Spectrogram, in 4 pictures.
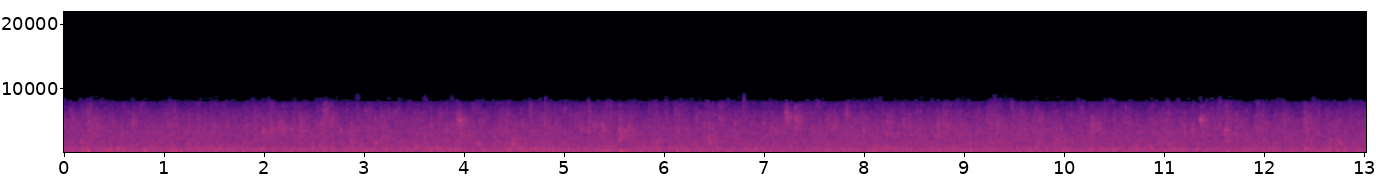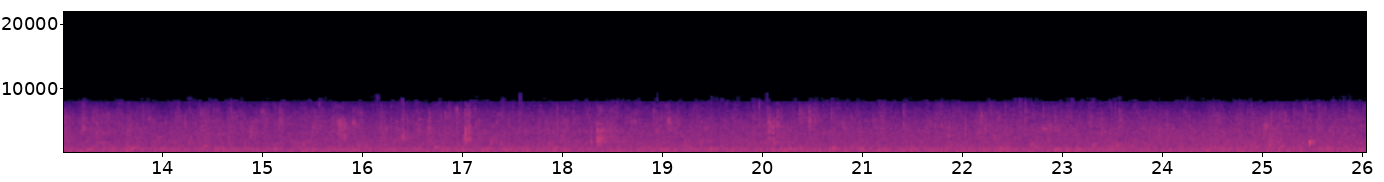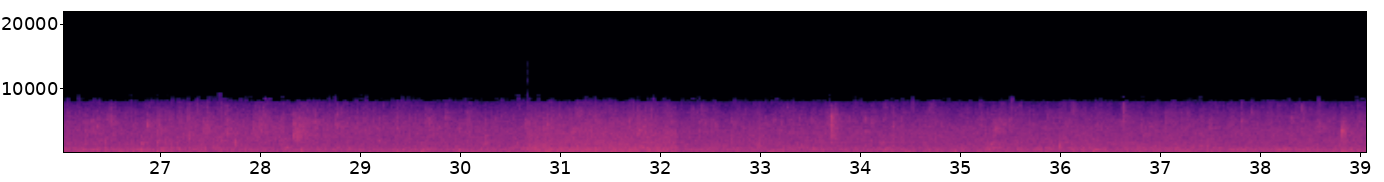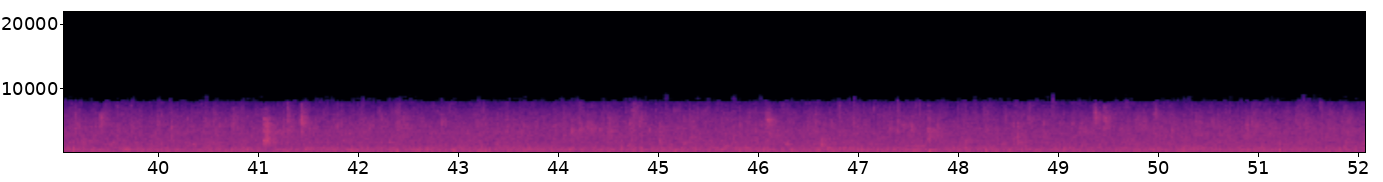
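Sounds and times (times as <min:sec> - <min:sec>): heavy rain hissing: 0:30.4 - 0:32.2.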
